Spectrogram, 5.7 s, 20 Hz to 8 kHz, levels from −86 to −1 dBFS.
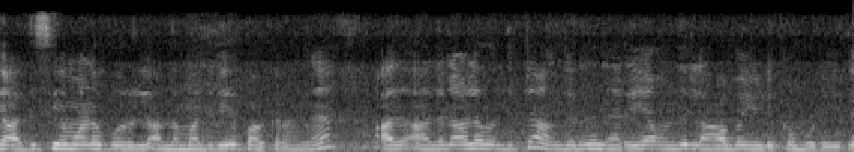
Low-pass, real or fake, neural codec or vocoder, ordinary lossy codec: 7.2 kHz; real; none; AAC, 32 kbps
